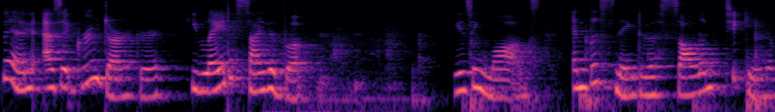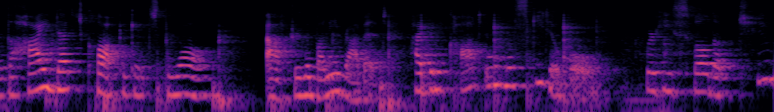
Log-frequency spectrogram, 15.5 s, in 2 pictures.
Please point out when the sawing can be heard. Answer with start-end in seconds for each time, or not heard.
not heard.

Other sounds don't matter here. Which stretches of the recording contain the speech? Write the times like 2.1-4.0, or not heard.
0.0-3.0, 4.5-15.4.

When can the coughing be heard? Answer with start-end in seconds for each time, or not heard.
not heard.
